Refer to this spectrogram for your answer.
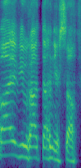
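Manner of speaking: speaking through laughter. Answering a call to read next while still laughing: laughing while talking. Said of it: "If I can stop laughing".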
